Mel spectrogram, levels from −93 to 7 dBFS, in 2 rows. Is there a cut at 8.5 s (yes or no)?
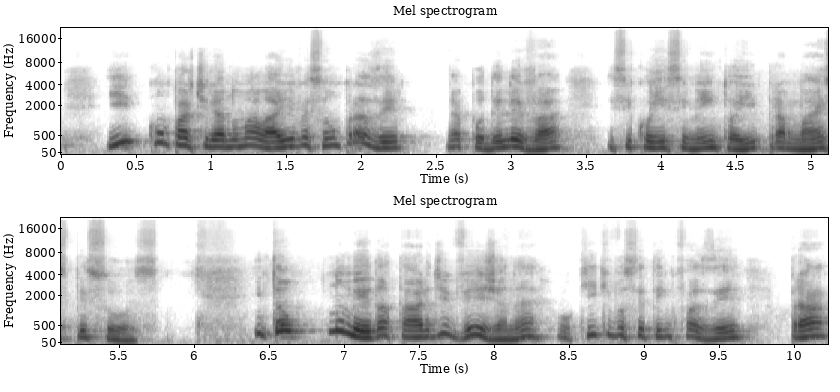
no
